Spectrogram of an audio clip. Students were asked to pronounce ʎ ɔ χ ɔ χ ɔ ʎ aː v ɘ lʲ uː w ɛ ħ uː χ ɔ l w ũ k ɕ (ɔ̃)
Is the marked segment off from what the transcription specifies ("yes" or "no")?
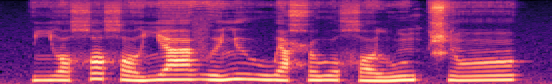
yes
